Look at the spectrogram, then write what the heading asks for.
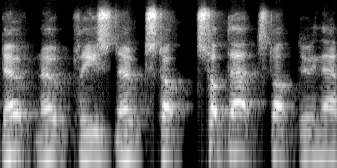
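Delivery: high, fussy, prim upper-class British voice. Recounting a roleplaying game, pushing a paladin away, doing John Cleese as Basil Fawlty. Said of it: "I was doing the John Cleese as Basil Fawlty".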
